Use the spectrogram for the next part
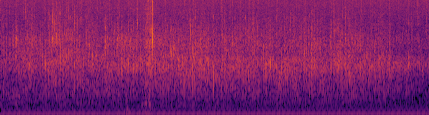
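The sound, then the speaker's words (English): A church audience claps together for the Lord during a sermon in a steady, dense wash of applause that holds for several seconds over a low electrical hum. “If the Lord speaks to you, clap like you're clapping for him, okay?”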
